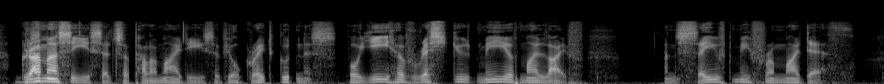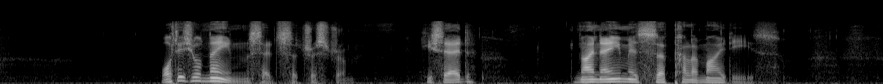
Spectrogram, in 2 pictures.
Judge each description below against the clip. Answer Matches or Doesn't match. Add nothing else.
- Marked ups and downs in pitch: Doesn't match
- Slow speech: Matches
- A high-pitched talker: Doesn't match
